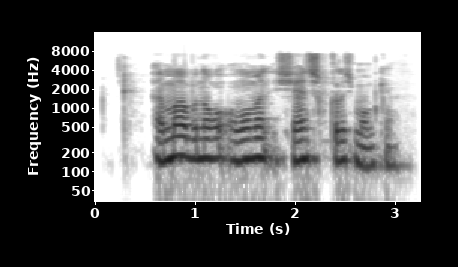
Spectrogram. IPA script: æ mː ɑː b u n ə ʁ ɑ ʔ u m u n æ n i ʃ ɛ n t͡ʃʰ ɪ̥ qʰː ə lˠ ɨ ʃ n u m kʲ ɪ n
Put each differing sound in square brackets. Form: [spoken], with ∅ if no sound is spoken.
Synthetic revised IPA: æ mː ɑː b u n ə ʁ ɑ ʔ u m u [m] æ n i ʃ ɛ n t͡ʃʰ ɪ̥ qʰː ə lˠ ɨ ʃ [m] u m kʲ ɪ n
